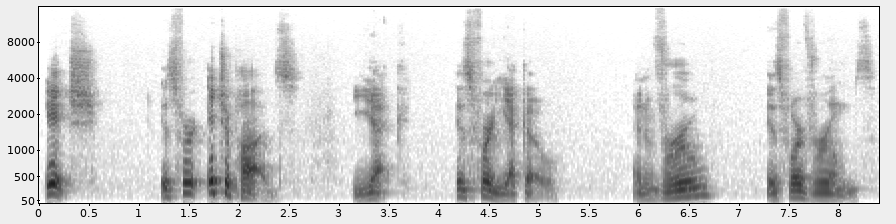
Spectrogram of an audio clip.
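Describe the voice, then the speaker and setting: Male storybook reader, slow and deliberate, highly animated, theatrical singsong emphasis on the rhymes. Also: vocal fry. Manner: theatrical, singsong rhyming delivery with drawn-out emphasis. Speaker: teacher reading a story aloud. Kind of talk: expressive children's picture-book read-aloud.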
